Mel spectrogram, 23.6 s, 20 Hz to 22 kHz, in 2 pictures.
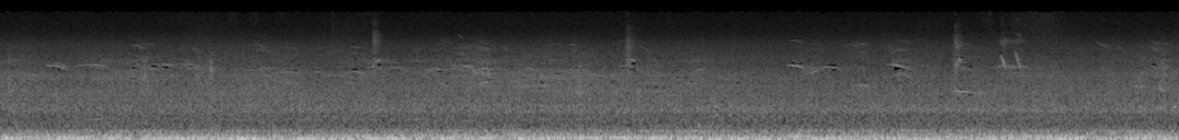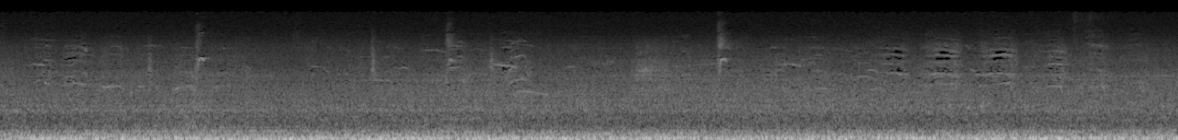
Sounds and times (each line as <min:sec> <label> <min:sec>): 0:00.0 river 0:23.5
0:00.0 traffic 0:23.5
